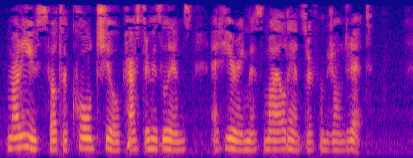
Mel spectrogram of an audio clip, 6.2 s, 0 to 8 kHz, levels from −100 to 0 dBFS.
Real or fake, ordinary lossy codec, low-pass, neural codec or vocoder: real; MP3, 32 kbps; 7.2 kHz; none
